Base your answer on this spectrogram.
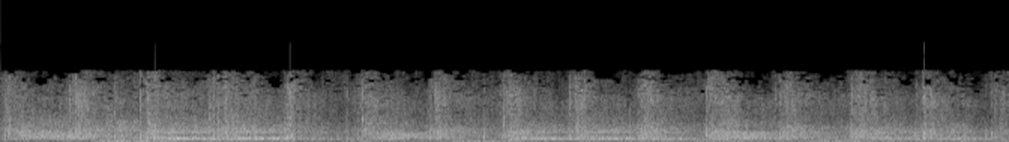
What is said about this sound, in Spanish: No quisieron los de Bildu hablar de independencia durante la campaña electoral, pero ayer, cuando estábamos allí, el grito era claro, pedían la independencia.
